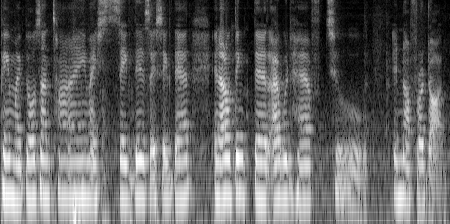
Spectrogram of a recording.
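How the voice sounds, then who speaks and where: Speaking very slowly with monotone, flat intonation, a woman with an American accent talks over music in the background, with audible room echo. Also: medium pitch for a woman. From Chicago. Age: 50s. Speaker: podcast guest, host's mother. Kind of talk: casual chat.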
